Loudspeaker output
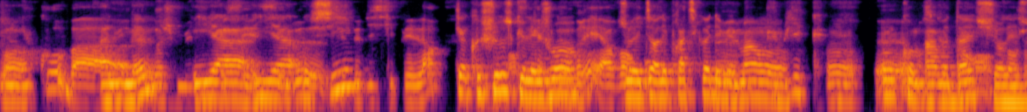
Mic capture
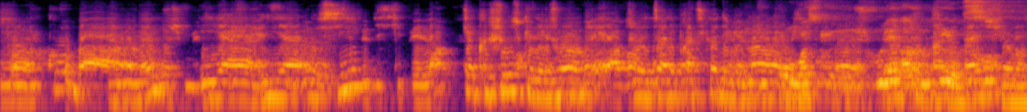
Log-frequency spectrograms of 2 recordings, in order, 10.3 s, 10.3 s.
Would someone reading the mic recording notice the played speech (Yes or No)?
Yes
